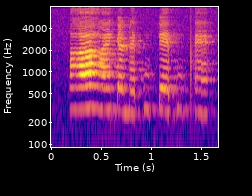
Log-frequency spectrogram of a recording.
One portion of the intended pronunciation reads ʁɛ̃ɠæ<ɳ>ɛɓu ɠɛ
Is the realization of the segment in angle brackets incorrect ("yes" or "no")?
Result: no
